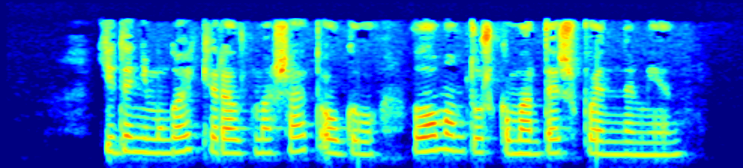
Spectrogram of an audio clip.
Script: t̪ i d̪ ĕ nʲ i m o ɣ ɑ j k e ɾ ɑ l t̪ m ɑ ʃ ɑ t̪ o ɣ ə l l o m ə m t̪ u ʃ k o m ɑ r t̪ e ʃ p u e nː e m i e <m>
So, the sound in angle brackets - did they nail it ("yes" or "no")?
no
